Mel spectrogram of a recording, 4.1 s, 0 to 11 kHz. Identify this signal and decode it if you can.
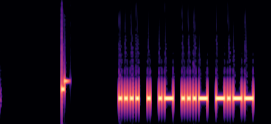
Morse code, heard as a keyed tone, about 28 wpm, 700 Hz. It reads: HEAVY
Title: Sentences from Top 1100 Words - New Word Drill Alt - 28wpm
